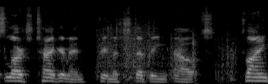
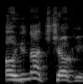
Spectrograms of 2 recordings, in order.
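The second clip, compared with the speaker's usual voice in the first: ordinary talk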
